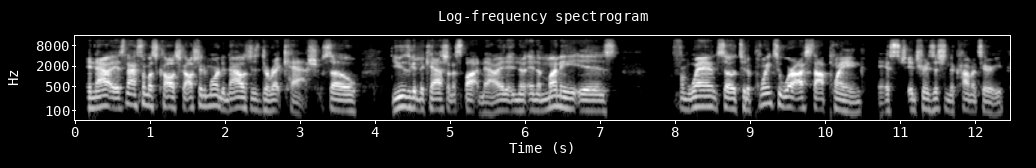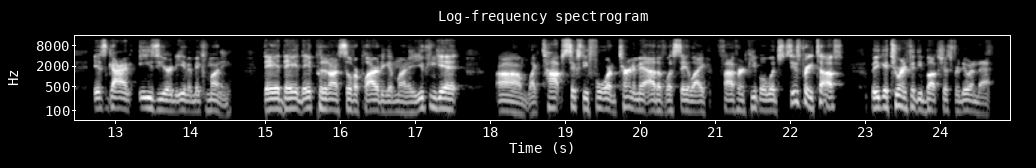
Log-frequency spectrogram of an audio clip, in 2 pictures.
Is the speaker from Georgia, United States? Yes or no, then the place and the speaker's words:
no; Florida, United States; moved away as an adult; also born or lived in Orlando, Florida; now in Louisville, United States; I'm originally from Florida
